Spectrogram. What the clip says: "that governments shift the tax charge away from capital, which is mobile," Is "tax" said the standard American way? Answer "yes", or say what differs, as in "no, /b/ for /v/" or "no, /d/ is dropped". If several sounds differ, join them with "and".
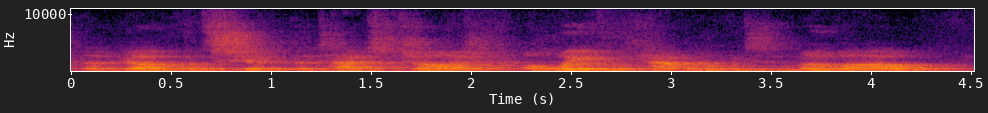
yes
